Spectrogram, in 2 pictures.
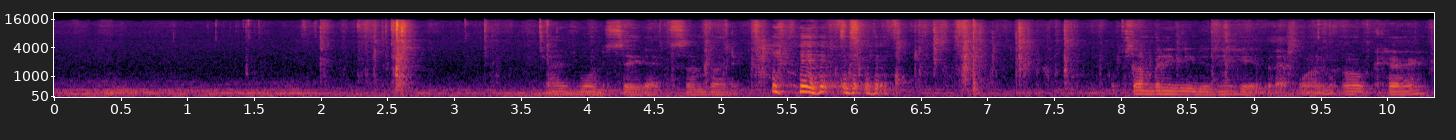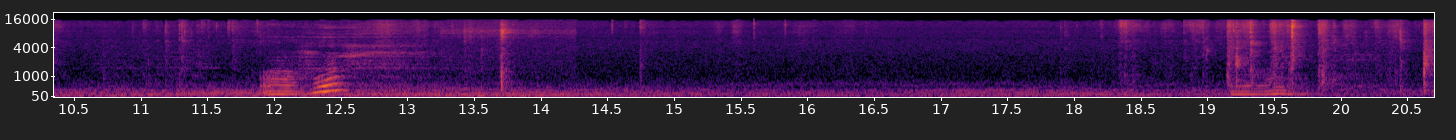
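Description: Playing cards shuffle and tap together.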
